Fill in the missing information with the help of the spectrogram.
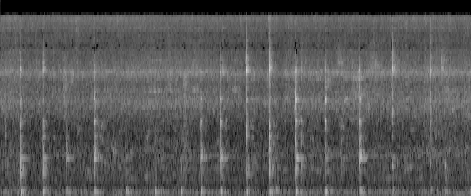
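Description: A spatula scraping and tapping against a non-stick frying pan about twice a second as chopped garlic is stir-fried in oil, with a faint sizzle underneath. The strokes grow weaker and more spaced out near the end.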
